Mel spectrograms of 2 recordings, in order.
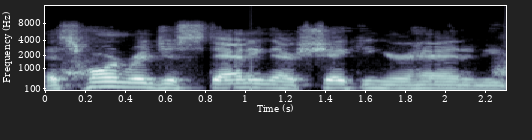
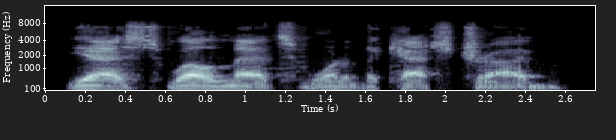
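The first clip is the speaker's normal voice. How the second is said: put-on very low, gruff, old-sounding turtle voice; 7 semitones lower, 8 dB quieter than usual. A narrator voices a turtle greeting the player's cat-folk character, gruff turtle voice. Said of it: "Both of them have very gruff voices".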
